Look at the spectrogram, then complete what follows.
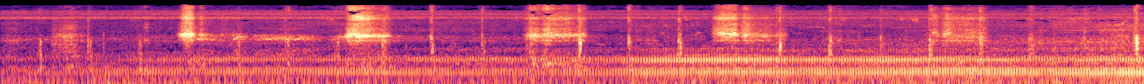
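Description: A motor vehicle's engine running steadily at one pitch, growing louder from about halfway through as it draws nearer. Under it are a jogger's regular footfalls and puffs of breath.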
